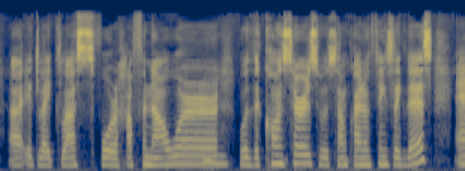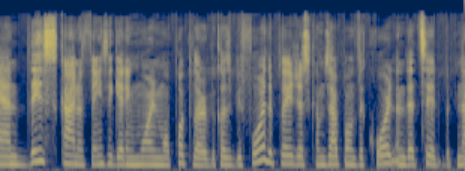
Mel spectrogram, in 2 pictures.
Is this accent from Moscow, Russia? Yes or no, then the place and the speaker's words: no; Saint Petersburg, Russia; English is a second language; because I'm from St. Petersburg myself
